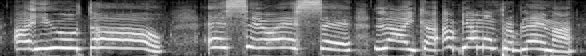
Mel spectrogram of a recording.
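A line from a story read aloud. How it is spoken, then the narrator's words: Shouting. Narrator (Italian): gridò Otello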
